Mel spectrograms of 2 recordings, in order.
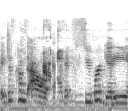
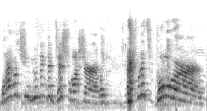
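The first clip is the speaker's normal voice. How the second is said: mock irritated tone, pitched up, drawn out; 7 semitones higher than usual. Retelling a fight with him over hand-washed dishes: retelling an angry complaint. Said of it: "mad at him".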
